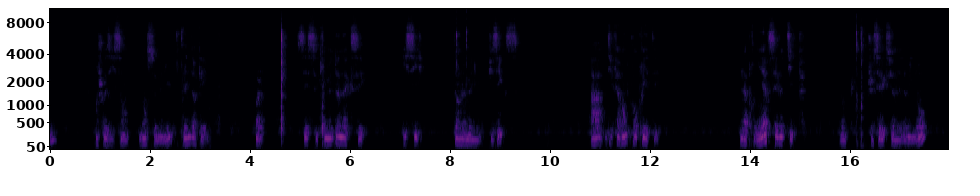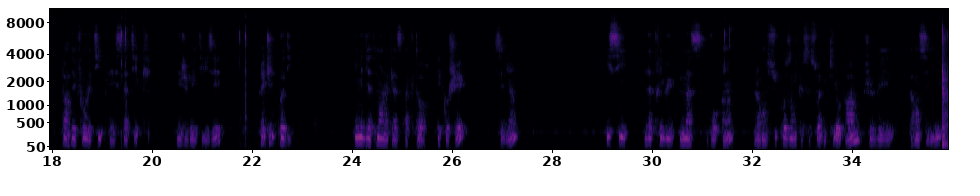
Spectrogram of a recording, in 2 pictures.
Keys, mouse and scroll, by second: 4.7 middle click, 8.2 click, 16.2 right click, 19.5 click, 31.5 click.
